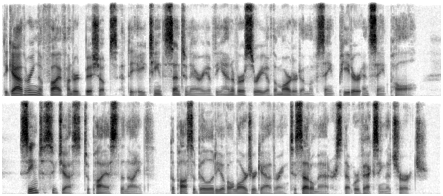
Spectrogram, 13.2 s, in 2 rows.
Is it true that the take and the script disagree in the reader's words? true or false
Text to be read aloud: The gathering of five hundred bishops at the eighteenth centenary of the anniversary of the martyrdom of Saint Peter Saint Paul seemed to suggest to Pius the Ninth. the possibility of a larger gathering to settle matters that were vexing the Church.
true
